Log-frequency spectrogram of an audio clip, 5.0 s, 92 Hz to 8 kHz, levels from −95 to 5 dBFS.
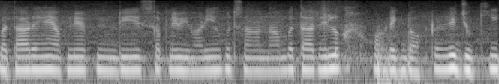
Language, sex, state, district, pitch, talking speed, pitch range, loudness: Hindi, female, Bihar, Vaishali, 195 Hz, 250 wpm, 190-195 Hz, -17 LUFS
